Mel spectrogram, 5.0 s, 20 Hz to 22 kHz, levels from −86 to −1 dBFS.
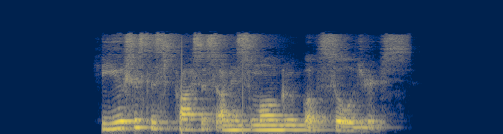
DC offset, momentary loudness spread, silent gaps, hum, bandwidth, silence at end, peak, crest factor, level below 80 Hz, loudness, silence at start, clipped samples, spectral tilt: under 0.1%; 12 LU; none; none; 8.4 kHz; 0.95 s; -2 dBFS; 16 dB; -54 dBFS; -17 LUFS; 1 s; under 0.1%; -6 dB/octave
